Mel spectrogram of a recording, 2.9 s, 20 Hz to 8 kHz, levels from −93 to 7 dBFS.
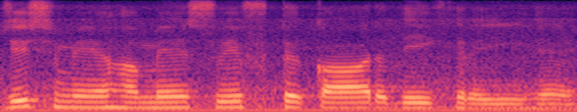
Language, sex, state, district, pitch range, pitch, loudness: Hindi, male, Haryana, Jhajjar, 140-155 Hz, 145 Hz, -14 LUFS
